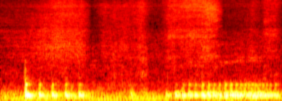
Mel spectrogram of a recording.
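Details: Lada Vesta front suspension giving low rasping creaks when the steering wheel is turned; owner found it comes from the same source as a light knock when pulling away and stopping; strut bearing ruled out.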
